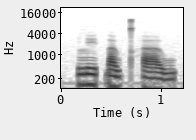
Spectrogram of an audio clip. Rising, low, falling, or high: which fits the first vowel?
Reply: high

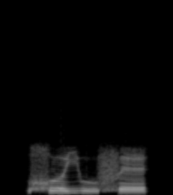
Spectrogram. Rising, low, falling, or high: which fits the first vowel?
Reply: low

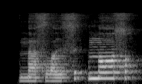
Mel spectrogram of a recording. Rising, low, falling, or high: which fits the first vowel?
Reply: low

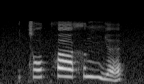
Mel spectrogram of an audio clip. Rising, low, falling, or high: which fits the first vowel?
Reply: rising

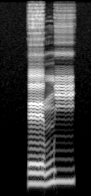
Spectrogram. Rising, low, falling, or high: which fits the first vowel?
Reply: low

